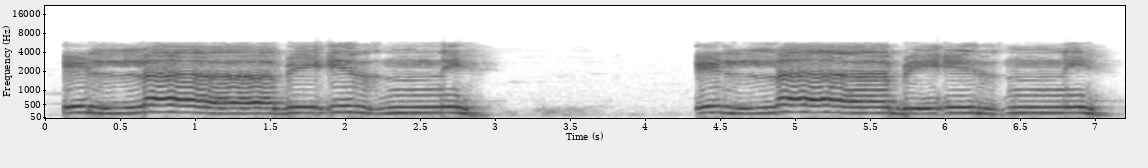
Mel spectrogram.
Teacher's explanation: इल्ला अलिफ मद्दा है, एक अलिफ के बराबर खींच कर पढ़ेंगे।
